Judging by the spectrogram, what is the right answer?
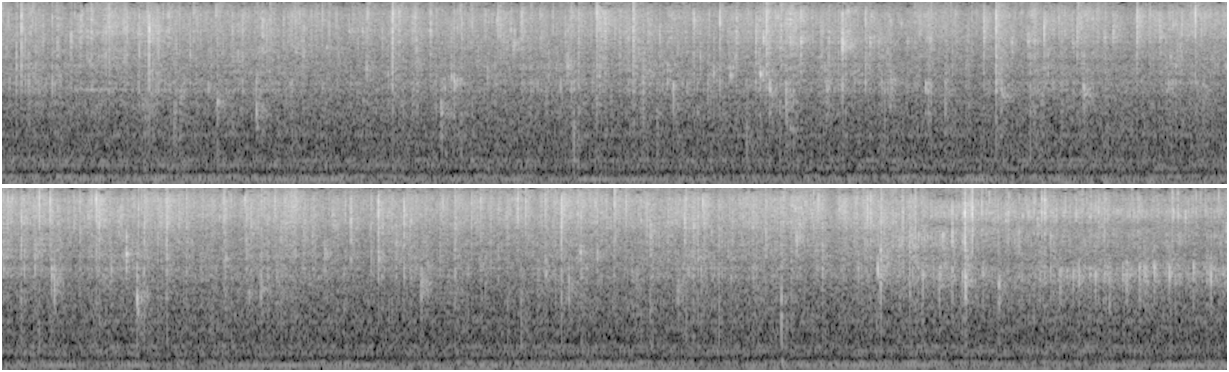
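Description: Chicken drumsticks frying in hot oil in a skillet: a steady sizzle with many small crackles and pops. The chicken is nearly cooked.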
